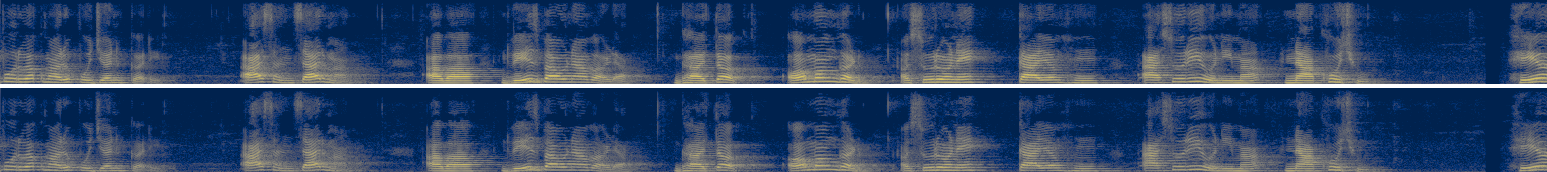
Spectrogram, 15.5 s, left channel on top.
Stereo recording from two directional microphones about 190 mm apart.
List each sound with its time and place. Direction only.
0.0 s a woman's voice: 35° left (ahead or behind)
15.1 s a woman's voice: 35° left (ahead or behind)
